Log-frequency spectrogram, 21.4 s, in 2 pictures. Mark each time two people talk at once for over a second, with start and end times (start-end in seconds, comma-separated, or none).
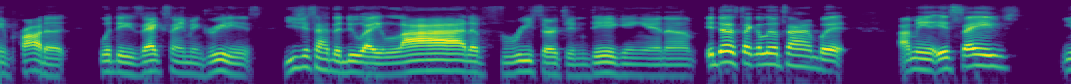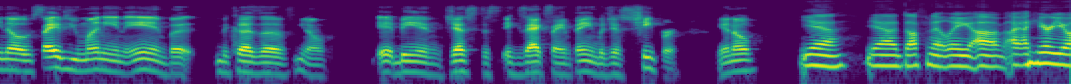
none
